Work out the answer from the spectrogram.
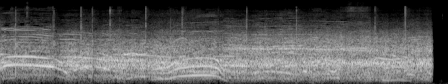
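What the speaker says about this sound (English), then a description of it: "It's funny how people are booing." At a concert, a large crowd boos loudly, a sustained roar of many voices with wavering, drawn-out tones and scattered shouts that continues without a break before cutting off abruptly.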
